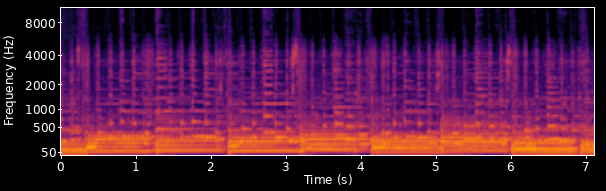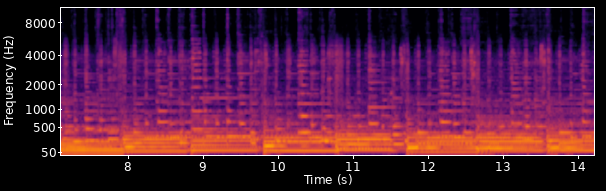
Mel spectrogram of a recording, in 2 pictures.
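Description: Electric guitar playing a run of picked notes over an accompaniment of low sustained bass notes that change about once a second, with a steady beat.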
